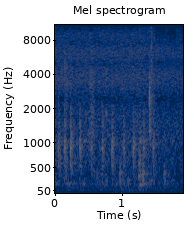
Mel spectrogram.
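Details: Hyundai HB20 front suspension, body rocked by hand: quick rattling knocks about seven or eight a second from play in a worn stabilizer link (bieleta), a noise earlier suspected to be the steering rack (caixa de direção).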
